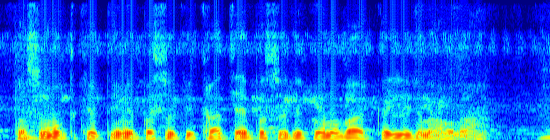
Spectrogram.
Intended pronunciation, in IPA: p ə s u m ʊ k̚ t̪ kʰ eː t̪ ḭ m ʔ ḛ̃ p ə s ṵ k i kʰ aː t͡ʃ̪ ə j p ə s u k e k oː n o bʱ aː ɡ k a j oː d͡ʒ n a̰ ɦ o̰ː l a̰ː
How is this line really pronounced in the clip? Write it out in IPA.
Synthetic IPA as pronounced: p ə s u m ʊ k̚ t̪ kʰ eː t̪ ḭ m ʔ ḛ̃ p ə s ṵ k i kʰ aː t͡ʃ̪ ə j p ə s u k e k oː n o bʱ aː ɡ k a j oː d͡ʒ n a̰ ɦ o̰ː l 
